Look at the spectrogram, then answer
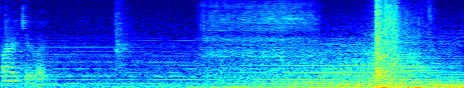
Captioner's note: inhaling sharply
